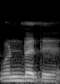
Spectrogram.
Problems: background sounds at intervals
